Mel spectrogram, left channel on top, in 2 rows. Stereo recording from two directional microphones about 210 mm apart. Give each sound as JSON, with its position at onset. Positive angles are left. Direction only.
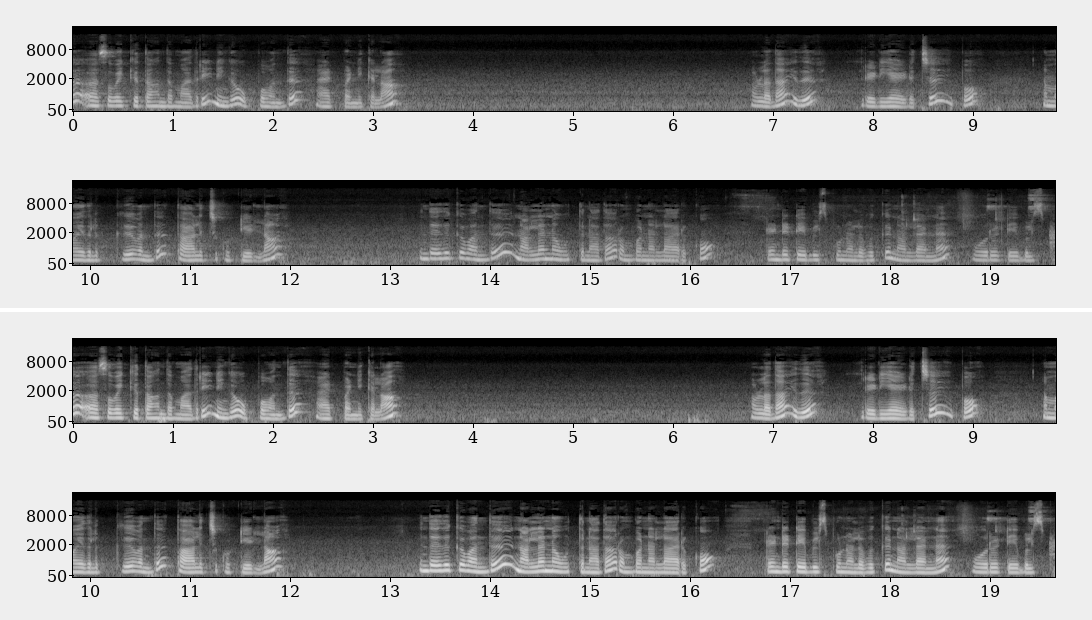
{"t": 0.0, "sound": "a woman's voice", "side_deg": -20}
{"t": 6.8, "sound": "a woman's voice", "side_deg": -20}
{"t": 13.3, "sound": "speech", "side_deg": -35}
